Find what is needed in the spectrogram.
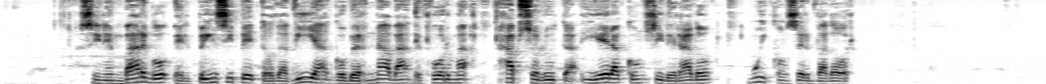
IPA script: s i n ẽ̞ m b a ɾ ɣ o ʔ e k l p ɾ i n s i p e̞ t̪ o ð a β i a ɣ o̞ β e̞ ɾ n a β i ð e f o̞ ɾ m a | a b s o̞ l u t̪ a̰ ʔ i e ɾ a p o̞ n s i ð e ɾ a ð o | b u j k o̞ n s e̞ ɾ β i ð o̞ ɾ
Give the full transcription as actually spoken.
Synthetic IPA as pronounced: s i n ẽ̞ m b a ɾ ɣ o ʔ e l p ɾ i n s i p e̞ t̪ o ð a β i a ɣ o̞ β e̞ ɾ n a β a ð e f o̞ ɾ m a | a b s o̞ l u t̪ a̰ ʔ i e ɾ a k o̞ n s i ð e ɾ a ð o | m u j k o̞ n s e̞ ɾ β a ð o̞ ɾ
